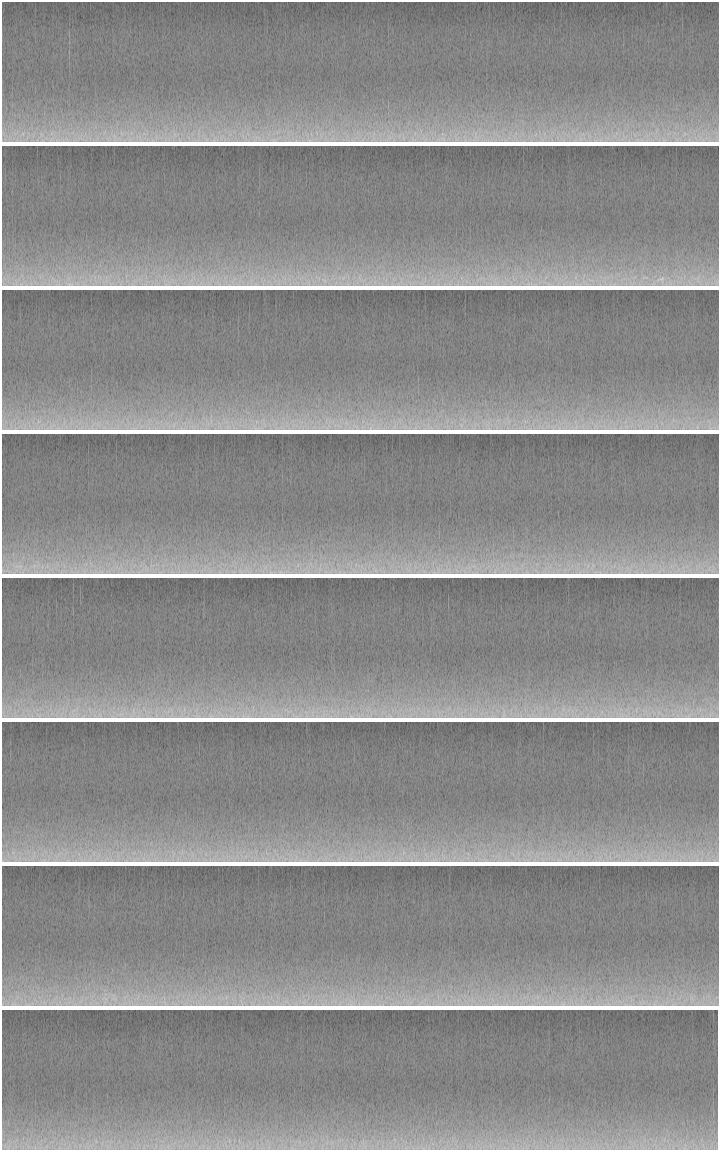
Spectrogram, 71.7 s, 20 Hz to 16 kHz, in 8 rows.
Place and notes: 猴洞坑溪, 礁溪鄉白雲村 - stream
stream, waterfall
Zoom H2n MS+ XY
Yilan County, Taiwan, 7 December, 13:10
